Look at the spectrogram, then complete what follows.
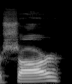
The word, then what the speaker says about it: Char: Mobile Suit Gundam GX takes place in an alternate timeline where Char I think it's Shaw. That's the actual pronunciation.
